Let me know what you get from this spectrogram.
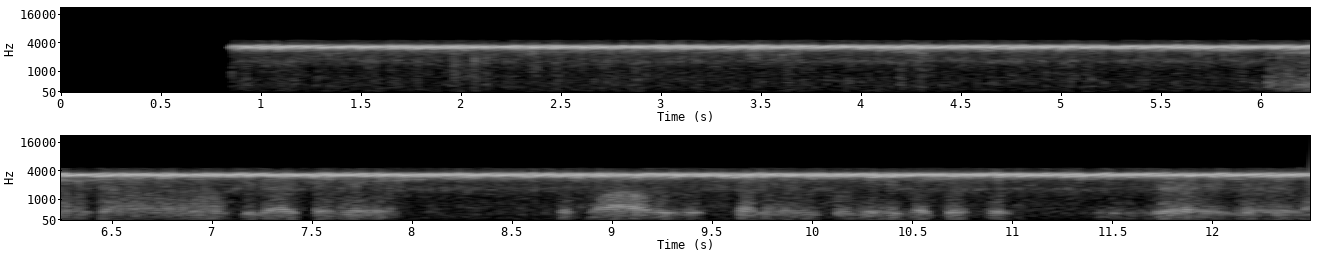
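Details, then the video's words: Cicadas in Griffith, Indiana, locally called swamp bugs, so loud they drown out speech: a steady, piercing high buzz that runs unbroken throughout, with a man's voice faintly audible underneath partway through. "Cicadas of Griffith Indiana (swamp bugs) so loud you can not hear me speak"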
